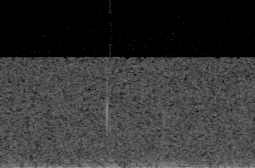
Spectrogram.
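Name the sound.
background hiss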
